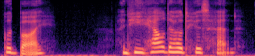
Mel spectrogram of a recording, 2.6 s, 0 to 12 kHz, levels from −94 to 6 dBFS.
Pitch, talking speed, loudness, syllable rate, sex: 230 Hz, 190 wpm, -17 LUFS, 4.4 syllables/s, female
